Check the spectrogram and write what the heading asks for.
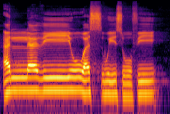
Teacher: Jangan sampai kita tasdidkan ya pertama ke dalam ya kedua.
